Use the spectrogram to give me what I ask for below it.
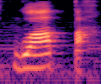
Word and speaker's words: guapa: Guapa, guapo. Notice the accent in the second syllables.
